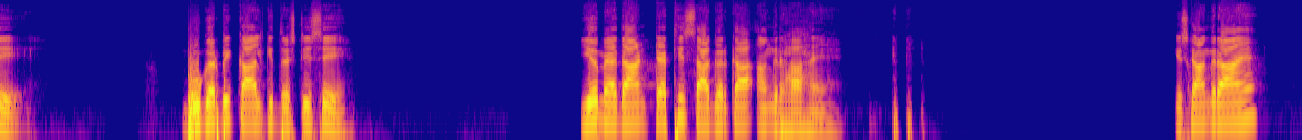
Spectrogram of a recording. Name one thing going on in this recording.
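A middle-aged man speaks calmly and clearly through a clip-on microphone, with pauses.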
